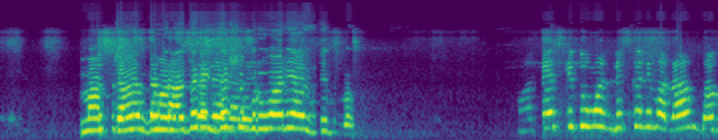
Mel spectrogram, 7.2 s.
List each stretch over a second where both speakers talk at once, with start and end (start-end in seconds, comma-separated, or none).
0.9-2.6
